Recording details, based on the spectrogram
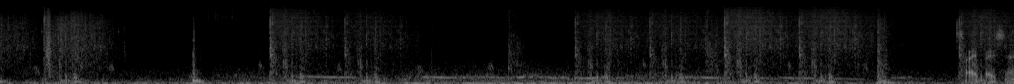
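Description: From a bird's nest in the game 7 Days to Die comes a low, steady, drawn-out cooing, faint under a constant background hum and someone talking.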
